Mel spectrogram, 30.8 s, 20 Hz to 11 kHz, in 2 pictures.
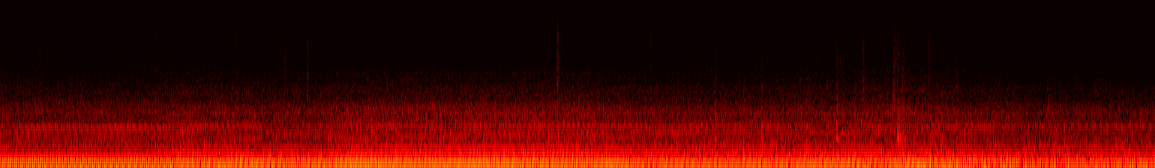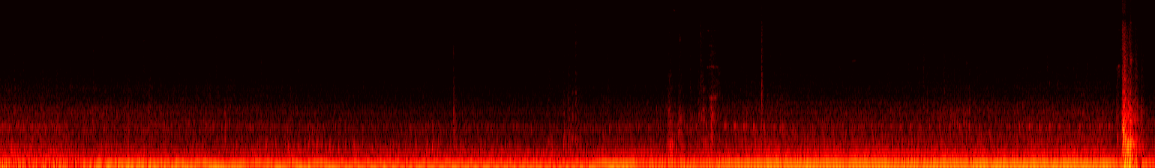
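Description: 1977 Jeep Cherokee's engine running as the vehicle drives along a dirt track. Its low hum steps to a new pitch several times as the revs change, with a few short clicks and knocks scattered through.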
